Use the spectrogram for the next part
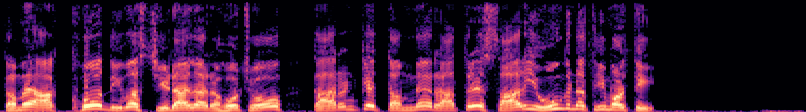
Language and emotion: Gujarati, angry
